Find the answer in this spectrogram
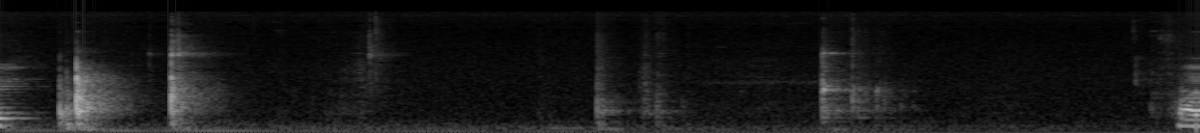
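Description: Piston-and-connecting-rod assemblies being handled and set down on a digital scale on a workbench: two sharp metal clunks in the first second, then a few lighter clinks.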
